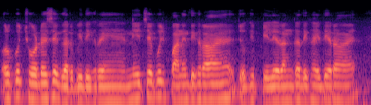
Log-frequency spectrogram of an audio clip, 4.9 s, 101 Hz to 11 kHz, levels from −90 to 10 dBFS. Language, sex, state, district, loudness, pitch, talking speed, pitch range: Hindi, male, Uttar Pradesh, Shamli, -17 LUFS, 125 Hz, 280 wpm, 120-135 Hz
